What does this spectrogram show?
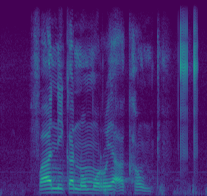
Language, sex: Southern Sotho, male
